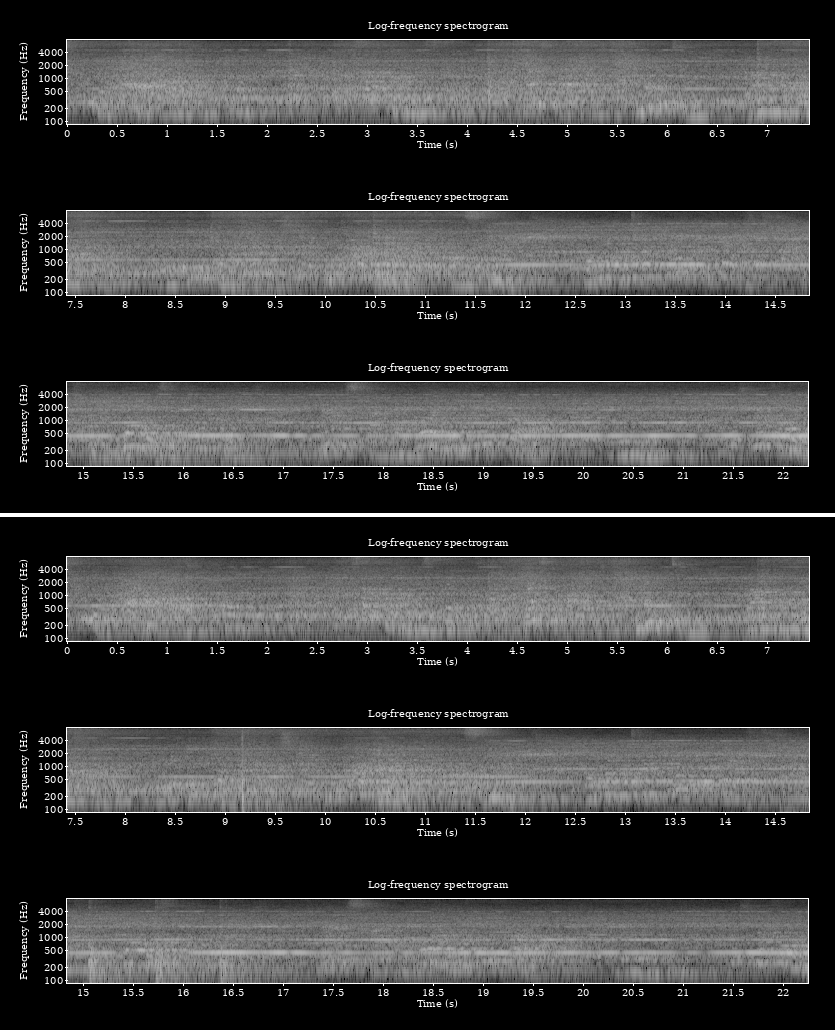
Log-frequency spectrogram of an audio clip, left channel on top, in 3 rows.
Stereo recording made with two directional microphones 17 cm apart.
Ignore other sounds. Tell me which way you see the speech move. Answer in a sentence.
You can hear the speech travel towards the left.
